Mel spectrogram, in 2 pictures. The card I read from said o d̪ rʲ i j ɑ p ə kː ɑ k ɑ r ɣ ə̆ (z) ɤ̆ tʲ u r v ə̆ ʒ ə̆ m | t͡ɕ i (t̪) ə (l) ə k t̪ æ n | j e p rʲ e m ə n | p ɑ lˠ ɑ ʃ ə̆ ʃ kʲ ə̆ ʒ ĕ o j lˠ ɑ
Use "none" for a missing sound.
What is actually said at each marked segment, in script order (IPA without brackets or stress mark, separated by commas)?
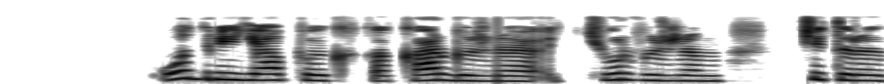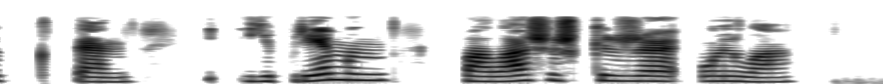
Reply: ʒ, t̪, ɾ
